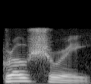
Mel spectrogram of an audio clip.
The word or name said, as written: grocery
